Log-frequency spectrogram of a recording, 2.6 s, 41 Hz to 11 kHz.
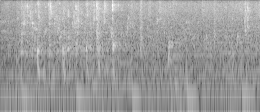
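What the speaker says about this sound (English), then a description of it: "So this is 2 cups of water." Water poured into a rice cooker pot while measuring about two cups for three cups of rice during meal prep, a steady close trickle and splash lasting a few seconds with no talk.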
